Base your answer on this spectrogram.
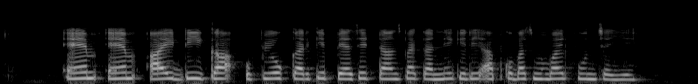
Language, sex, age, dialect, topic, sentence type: Hindi, female, 56-60, Hindustani Malvi Khadi Boli, banking, statement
